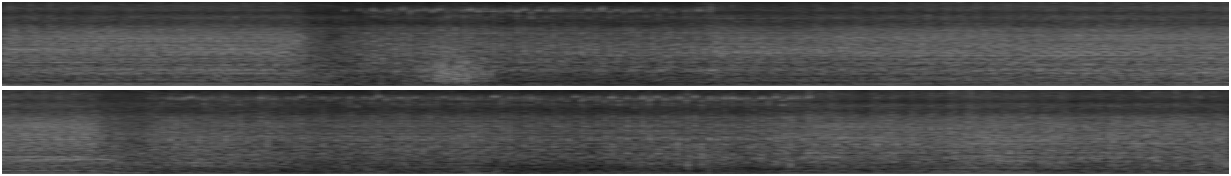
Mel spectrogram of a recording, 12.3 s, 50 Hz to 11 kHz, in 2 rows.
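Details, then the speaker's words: 2007 Case 580M Series 2 backhoe, 4WD, Extendahoe, pre-emissions diesel, 3,812 hours: steady, even low diesel rumble under light work, no knocks or misses; starts and runs good, hydraulics strong, normal healthy running. "starts up and runs good Hydraulics are strong"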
